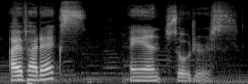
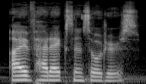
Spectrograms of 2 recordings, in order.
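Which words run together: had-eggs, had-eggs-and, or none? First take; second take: had-eggs; had-eggs-and. First: Had links to eggs, but and stands apart. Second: Had, eggs and and run together as one chunk. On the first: "我选择这个had 和eggs 连读，我and 不和前面的x 连读" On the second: "如果你要选择had eggs and 三个单词连读，那就读成"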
